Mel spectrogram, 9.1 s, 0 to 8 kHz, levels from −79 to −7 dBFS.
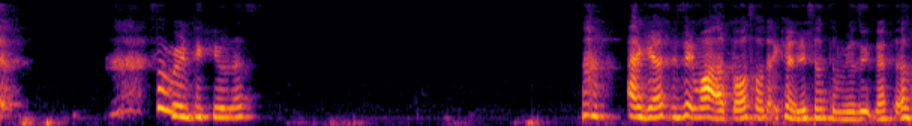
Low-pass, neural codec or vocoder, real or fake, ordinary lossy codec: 7.2 kHz; codec, 16 kHz in and 24 kHz out, 1.1 kbps, FireRedTTS-2 codec; fake; none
